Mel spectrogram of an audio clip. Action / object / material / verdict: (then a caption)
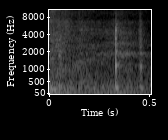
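tap / baked bread loaf / bread crust / hollow. A freshly baked no-knead bread loaf, just out of the oven, is tapped twice. The quiet, short, hollow knocks have a low body and a brief bright edge, and the hollow sound shows the bread is done.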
